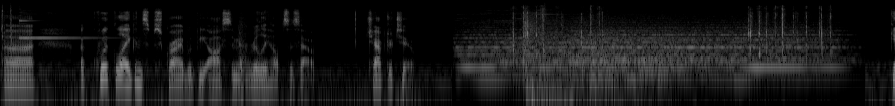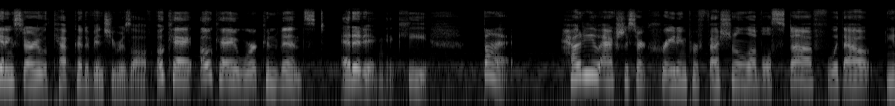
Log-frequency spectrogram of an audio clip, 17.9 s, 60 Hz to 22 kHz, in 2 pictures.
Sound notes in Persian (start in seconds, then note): 5.5 تشویق حضار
